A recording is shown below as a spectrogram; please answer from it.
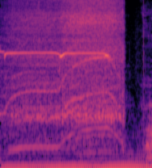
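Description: A power drill spins a metal piece, whirring with a steady tone that rises in pitch as it speeds up, then cuts off abruptly near the end, leaving a faint low hum.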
